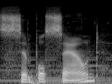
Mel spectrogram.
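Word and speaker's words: Symplesound: got a site called simple sound that simple spelt with a Y sound so sy MP le sou and decom so simple sound is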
